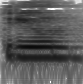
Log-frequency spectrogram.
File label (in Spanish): "triun", Silabas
